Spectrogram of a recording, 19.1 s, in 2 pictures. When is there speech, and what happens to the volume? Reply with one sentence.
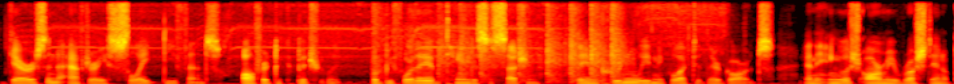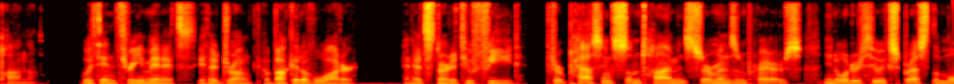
The speech can be heard from 0.0 to 19.0 s, at a steady volume.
